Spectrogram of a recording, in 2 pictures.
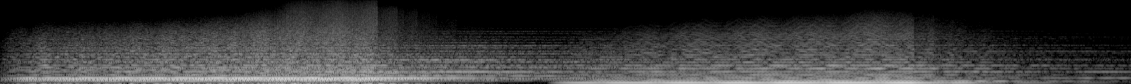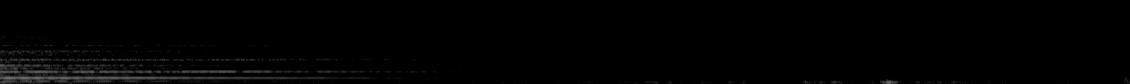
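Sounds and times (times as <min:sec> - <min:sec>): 
Polybrute 12 synthesizer pad: 0:00.0 - 0:14.9.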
